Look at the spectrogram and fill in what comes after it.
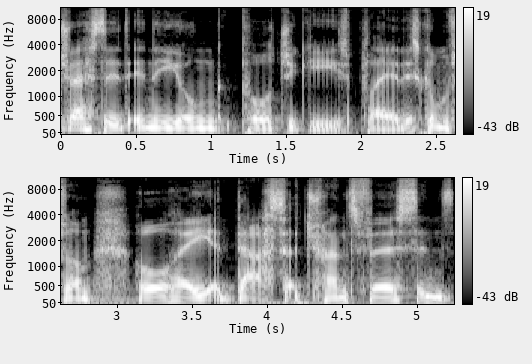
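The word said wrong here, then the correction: Transferências: I can't pronounce that word. Transferencias. There we go.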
